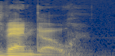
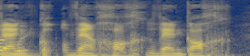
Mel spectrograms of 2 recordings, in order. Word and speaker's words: Van Gogh: It's Van Gogh, okay? Not Van Gogh.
